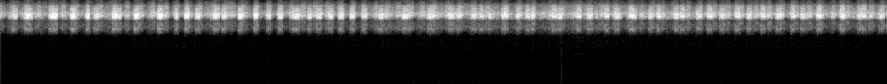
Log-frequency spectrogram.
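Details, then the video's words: Cicadas in full midsummer song within a Greek pine forest: a steady, high, hissing drone with rapid pulsing texture, constant in volume, no birds or other noises mixed in. "Cicadas singing in midsummer - Nature sounds from the Greek fauna - Sounds of cicadas"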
